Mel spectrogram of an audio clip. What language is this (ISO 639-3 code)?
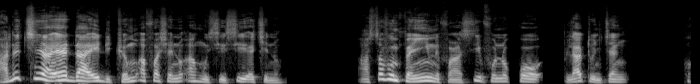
aka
